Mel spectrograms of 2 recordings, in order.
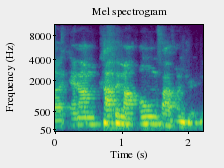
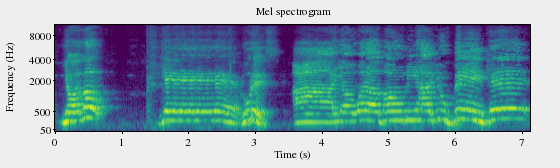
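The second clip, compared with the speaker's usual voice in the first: barber on phone; 9 semitones higher than usual. Acted. Barber answers poet's call, hammed-up high greeting. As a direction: put on a lively barber picking up a call.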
